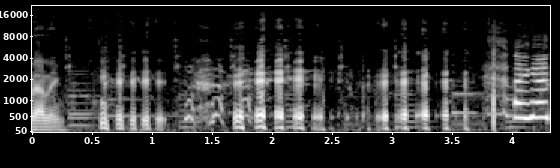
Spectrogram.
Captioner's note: laughing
